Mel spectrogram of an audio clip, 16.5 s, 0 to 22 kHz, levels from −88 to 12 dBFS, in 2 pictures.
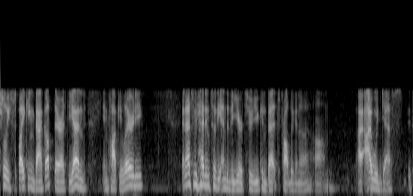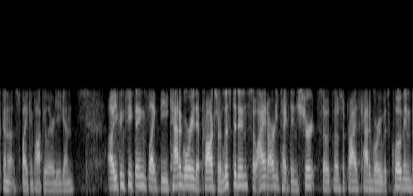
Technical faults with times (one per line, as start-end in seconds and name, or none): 0.00-16.54 iLBC codec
